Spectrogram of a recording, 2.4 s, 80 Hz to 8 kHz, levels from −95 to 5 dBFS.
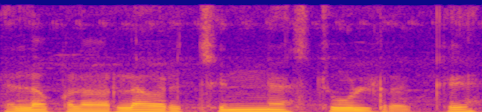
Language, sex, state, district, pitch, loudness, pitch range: Tamil, male, Tamil Nadu, Kanyakumari, 130 Hz, -15 LUFS, 125-140 Hz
